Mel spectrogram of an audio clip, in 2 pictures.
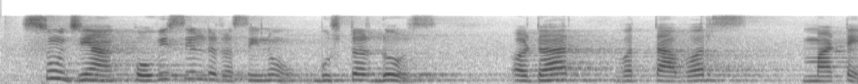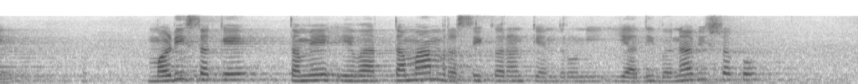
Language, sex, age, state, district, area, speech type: Gujarati, female, 60+, Gujarat, Valsad, urban, read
